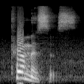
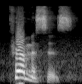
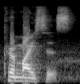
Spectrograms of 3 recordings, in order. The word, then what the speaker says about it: premises: calling it premises or premises let's check it okay this has got the stress in the beginning of the word we call it premises premises so let's stick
